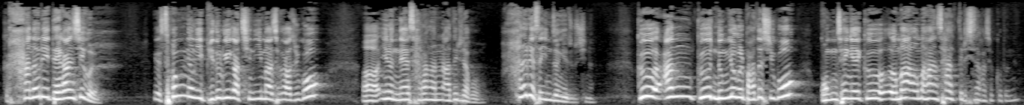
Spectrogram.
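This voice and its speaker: A male pastor preaches a personal testimony sermon. His voice sits high, and he presses hard on some phrases and drops to near a hush on others. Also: animated, fairly quick. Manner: emphatic, swings between loud and soft.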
